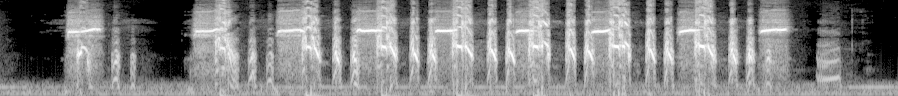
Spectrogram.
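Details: Female grey francolin, called teetar, giving loud harsh rhythmic phrases. Each burst carries a thin high whistled note, repeated nearly twice a second, with short pauses between bursts and a faint steady hum underneath.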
